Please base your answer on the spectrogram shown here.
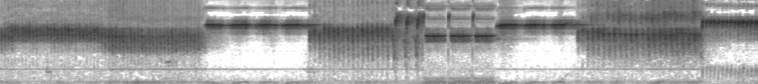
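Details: Training song of a green canary, alternating fast buzzy trills with clear sustained whistles and short choppy stuttered notes, then returning to rolling rattling trills.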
